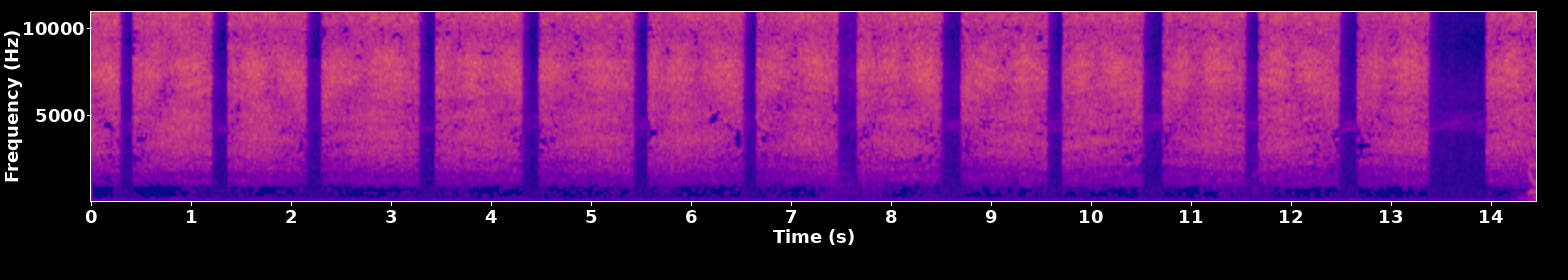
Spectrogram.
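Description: An aerosol can sprays coating onto deep drop fishing weights in a long series of short, steady hissing bursts with brief gaps between them, close and loud.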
